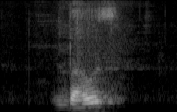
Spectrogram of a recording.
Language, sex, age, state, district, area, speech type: Hindi, male, 45-60, Uttar Pradesh, Mau, rural, read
